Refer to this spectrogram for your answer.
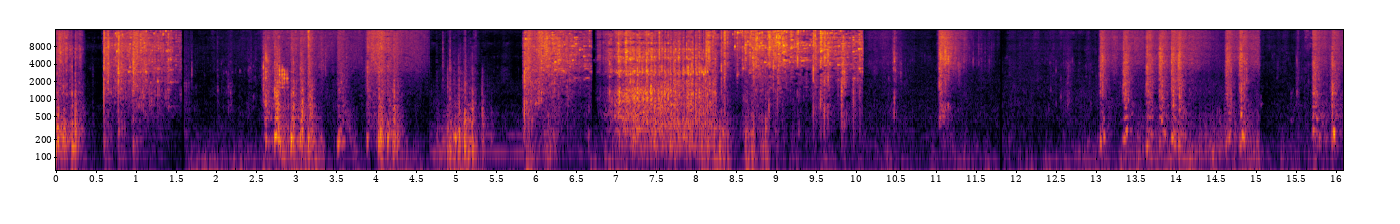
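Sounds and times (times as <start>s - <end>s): glass bottles shattering on stairs: 0.6s - 1.6s, 5.9s - 6.8s, 8.0s - 10.1s
broken glass clinking: 5.9s - 6.8s, 8.3s - 10.1s.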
